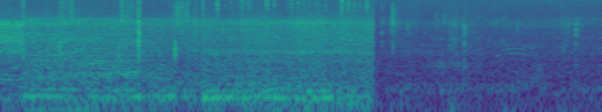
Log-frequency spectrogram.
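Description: A car passing on the street close by, its engine and tyre noise steady. The noise cuts off abruptly a little under four seconds in, leaving quieter outdoor background.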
